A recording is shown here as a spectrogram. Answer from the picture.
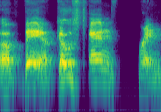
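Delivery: slow, small goblin clerk voice. A small goblin clerk greeting a recruit and a bear, in a goblin clerk voice.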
